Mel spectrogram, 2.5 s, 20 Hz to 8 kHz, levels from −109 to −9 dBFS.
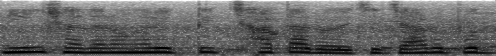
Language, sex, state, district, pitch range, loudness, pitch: Bengali, female, West Bengal, North 24 Parganas, 205-225 Hz, -13 LUFS, 220 Hz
